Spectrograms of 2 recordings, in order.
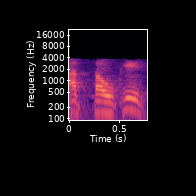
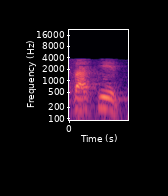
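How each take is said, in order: First: The middle consonant is a w sound. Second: The middle consonant is a glottal stop. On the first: The speaker calls it right. "Lebih fasih dibaca at-tauqid" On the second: The speaker calls it wrong. "bukan ta'kid"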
